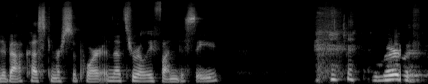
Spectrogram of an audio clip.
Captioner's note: laughing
